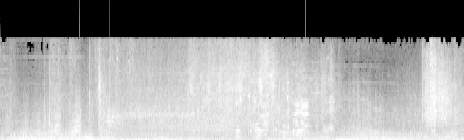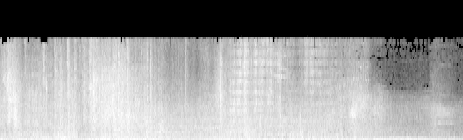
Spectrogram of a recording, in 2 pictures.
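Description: A huge explosion roars and rumbles deeply.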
